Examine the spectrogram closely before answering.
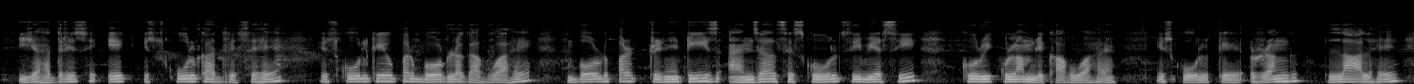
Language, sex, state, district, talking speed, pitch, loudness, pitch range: Hindi, male, Jharkhand, Sahebganj, 125 wpm, 120 Hz, -28 LUFS, 110-135 Hz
